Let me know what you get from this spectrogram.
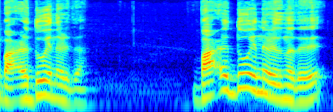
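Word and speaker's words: بَعْدُ: ഇപ്പോൾ മിൻ വന്നു വരിക, മിൻ ബഅദു എന്ന് തന്നെയാണ് പറയുക, മിൻ ബഅദി എന്ന് പറയില്ല ഇത്തരം സന്ദർഭങ്ങളിൽ. ശരി, ഫമാ യുകസിബുക ബഅദു ബിദ്ദീൻ,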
